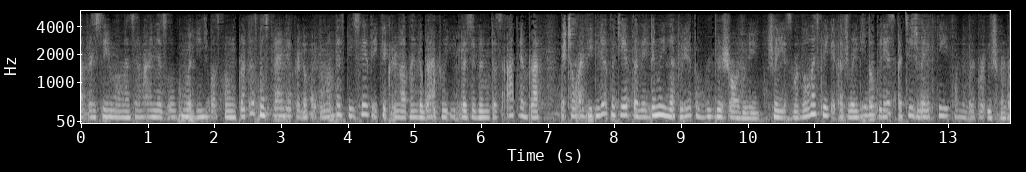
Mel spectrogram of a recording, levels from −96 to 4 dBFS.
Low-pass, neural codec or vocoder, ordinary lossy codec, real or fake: 5.4 kHz; codec, 44.1 kHz, 0.9 kbps, DAC; AAC, 24 kbps; fake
